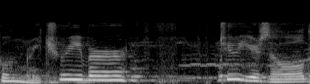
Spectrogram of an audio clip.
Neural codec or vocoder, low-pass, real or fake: none; 7.2 kHz; real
